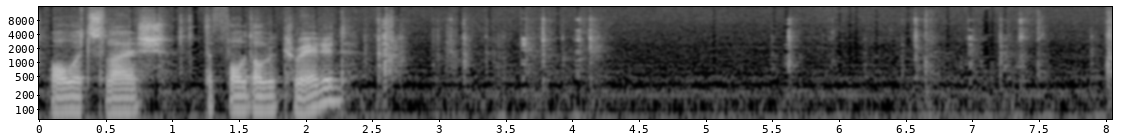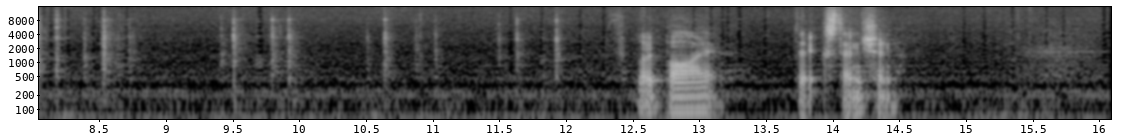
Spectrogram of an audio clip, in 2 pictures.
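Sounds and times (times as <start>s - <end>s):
keyboard typing: 0.9s - 1.4s, 2.3s - 4.3s, 5.5s - 12.1s.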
